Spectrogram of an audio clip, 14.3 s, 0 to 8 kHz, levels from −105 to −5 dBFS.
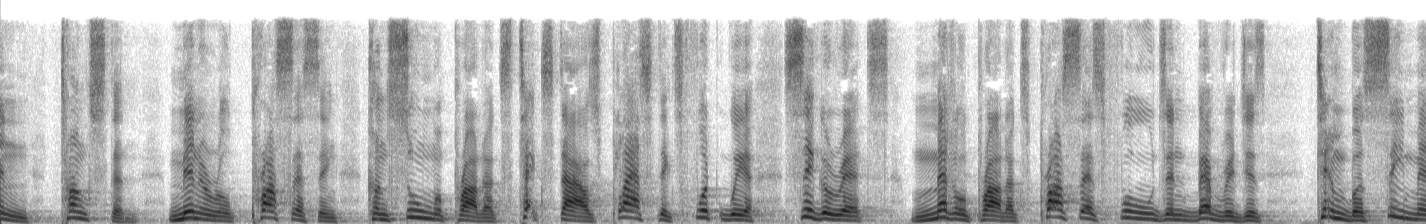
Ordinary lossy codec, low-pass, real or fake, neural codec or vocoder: MP3, 64 kbps; 7.2 kHz; real; none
